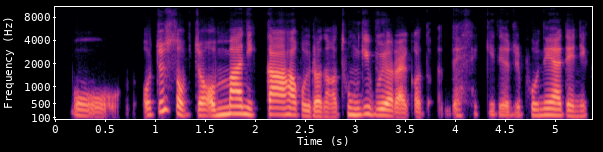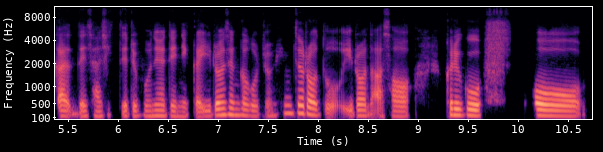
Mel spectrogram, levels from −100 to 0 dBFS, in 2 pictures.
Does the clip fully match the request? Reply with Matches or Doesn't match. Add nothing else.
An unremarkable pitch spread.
Matches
